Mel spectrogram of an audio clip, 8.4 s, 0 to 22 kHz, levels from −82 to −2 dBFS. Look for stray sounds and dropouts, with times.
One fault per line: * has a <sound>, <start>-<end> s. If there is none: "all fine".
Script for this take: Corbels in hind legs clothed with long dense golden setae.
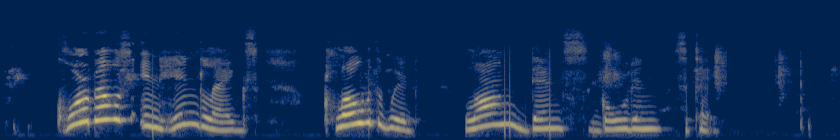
all fine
